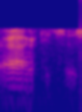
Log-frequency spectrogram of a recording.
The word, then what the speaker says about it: Akatha: A-K-A-T-H-A. The T-H is pronounced like a hard T in higher Sanskrit. There's no TH the sound in that language. Therefore, the pronunciation is a hard T or ACRITA.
